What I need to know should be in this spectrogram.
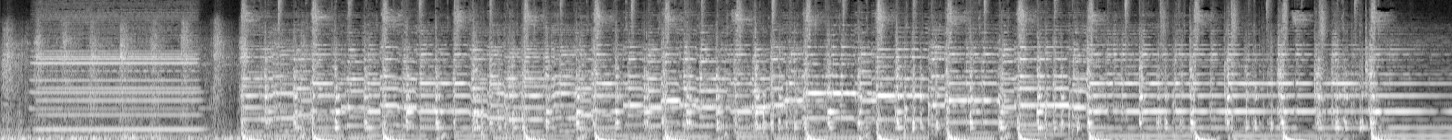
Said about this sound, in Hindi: अभी अभी बंबई कुर्ला लोकमान्य तिलक टर्मिनल से आने वाली गाड़ी स्टेशन पे पहुंची है।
